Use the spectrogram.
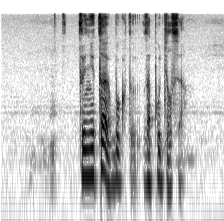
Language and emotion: Russian, neutral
